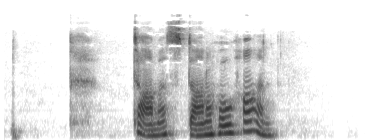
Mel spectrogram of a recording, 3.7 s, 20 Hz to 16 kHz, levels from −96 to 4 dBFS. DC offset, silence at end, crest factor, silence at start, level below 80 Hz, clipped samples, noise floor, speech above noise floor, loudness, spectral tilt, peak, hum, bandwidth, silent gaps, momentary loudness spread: under 0.1%; 0.95 s; 16 dB; 0.1 s; -66 dBFS; under 0.1%; -86 dBFS; 66 dB; -21 LUFS; -4.5 dB/octave; -6 dBFS; none; 9.4 kHz; none; 20 LU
